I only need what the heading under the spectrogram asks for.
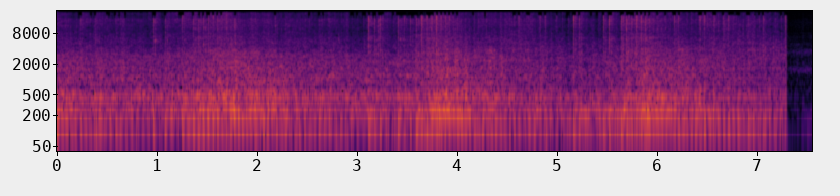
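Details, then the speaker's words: Older MTD 24-inch snowblower with 8 hp Tecumseh engine, dirty carburetor bowl, on fresh gas after priming with choke, run to clear out: fast single-cylinder run with slightly uneven surging beat before cutting off; runs fairly well, carburetor to be replaced. "right you guys so that's gonna do it for this video thanks for watching this thing runs pretty good"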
